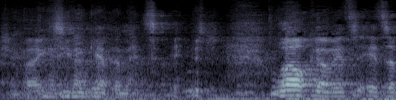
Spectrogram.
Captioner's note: laughter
